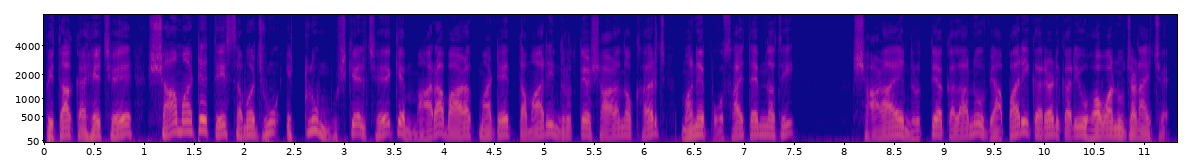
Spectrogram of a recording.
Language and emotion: Gujarati, disgusted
